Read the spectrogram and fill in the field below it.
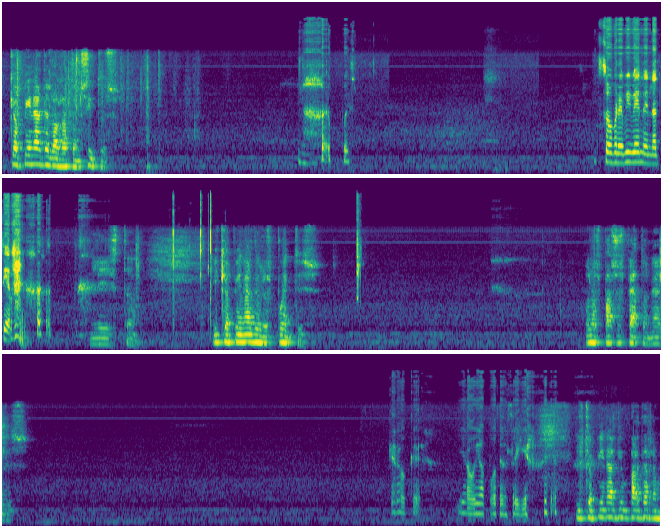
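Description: A middle-aged man talks calmly over an online call, in short bursts with pauses.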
